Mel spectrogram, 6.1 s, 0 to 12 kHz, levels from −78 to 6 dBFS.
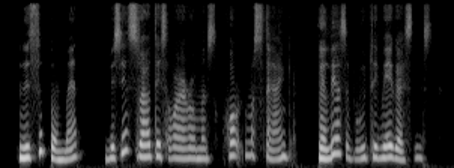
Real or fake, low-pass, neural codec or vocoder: fake; 10.8 kHz; codec, 16 kHz in and 24 kHz out, 0.4 kbps, LongCat-Audio-Codec, four codebook decoder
